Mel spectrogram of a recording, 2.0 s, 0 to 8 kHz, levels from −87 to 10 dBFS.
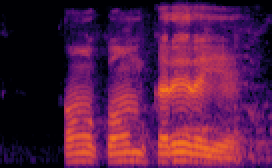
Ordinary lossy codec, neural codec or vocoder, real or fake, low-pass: Opus, 32 kbps; none; real; 7.2 kHz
